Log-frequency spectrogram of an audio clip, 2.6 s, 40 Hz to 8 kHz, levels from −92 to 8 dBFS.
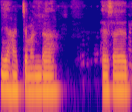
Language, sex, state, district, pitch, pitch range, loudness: Hindi, male, Uttar Pradesh, Budaun, 115 Hz, 110-115 Hz, -20 LUFS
